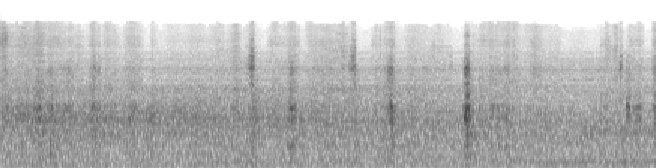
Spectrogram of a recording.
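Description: Steady outdoor background noise with a few short, sharp clicks, and a faint low hum that comes in near the end.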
